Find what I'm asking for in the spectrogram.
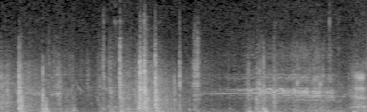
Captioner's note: horse neighing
